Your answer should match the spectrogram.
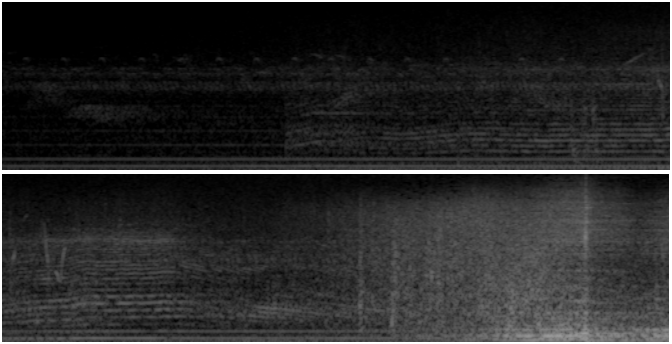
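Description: Sound-effects intro to a thrash/death metal demo track, fading in: a steady low drone with faint bird chirps, joined about two seconds in by a wavering pitched sound. A noisy swell then builds steadily louder toward the end, leading into the band.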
